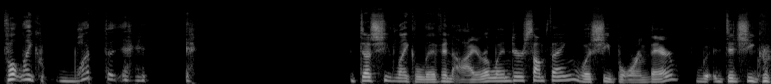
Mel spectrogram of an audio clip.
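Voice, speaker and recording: A man's voice: on the high side, a little slow, long pauses, no room sound. Indignant man reacting with many fillers. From United States. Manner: animated, indignant, thinks aloud with many fillers. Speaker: commentator reacting to clips. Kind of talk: casual reaction commentary.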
